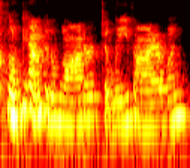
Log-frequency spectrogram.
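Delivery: ordinary delivery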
